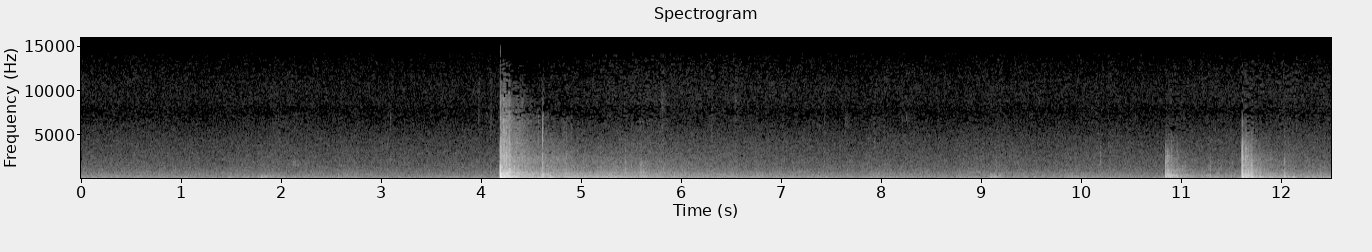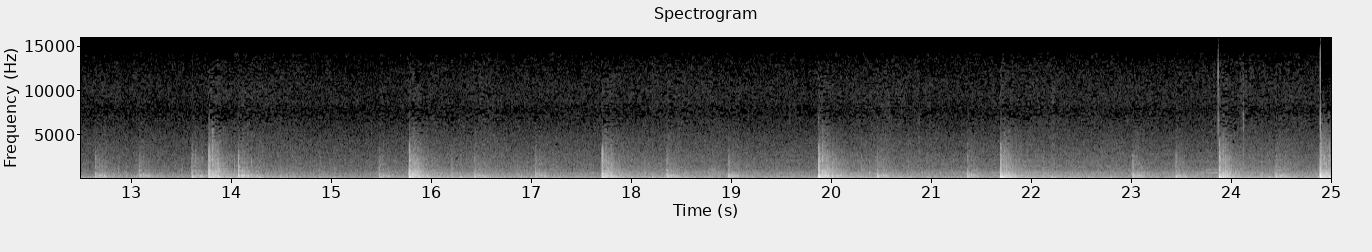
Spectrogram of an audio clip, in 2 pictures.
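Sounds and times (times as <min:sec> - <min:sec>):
distant firework booms: 0:04.2 - 0:06.0, 0:10.8 - 0:14.6, 0:15.4 - 0:19.2, 0:19.8 - 0:25.0.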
